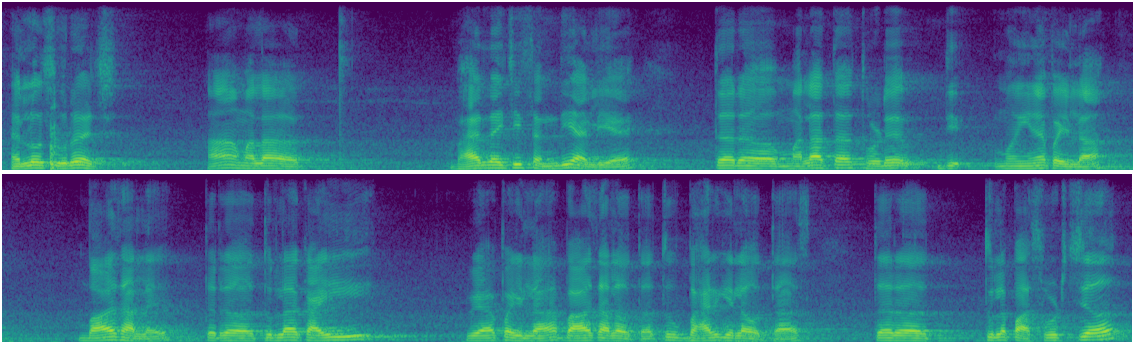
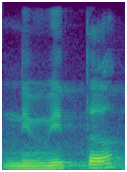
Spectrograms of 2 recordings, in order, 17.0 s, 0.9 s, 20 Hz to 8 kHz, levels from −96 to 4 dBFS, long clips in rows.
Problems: background sounds at intervals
